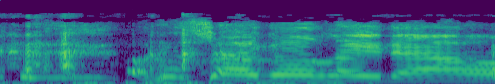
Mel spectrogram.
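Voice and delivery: high, slow, laughing mock wail; exasperated whining. Son wants sleep while guests arrive, mock whining. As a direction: drag it out as a put-upon whine. Son complains to mom, retold.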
